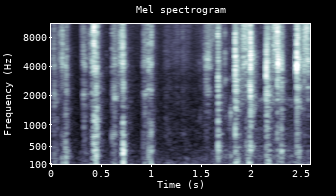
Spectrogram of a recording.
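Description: Oracle cards being shuffled by hand: a quick run of crisp, papery riffling bursts in an irregular rhythm, close and fairly loud, with no talking.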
